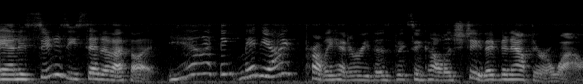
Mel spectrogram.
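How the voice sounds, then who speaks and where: With a Texan accent, a woman speaks fairly quickly at a high pitch, her pitch swinging very widely. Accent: Texan American. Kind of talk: talk to camera. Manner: conversational.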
